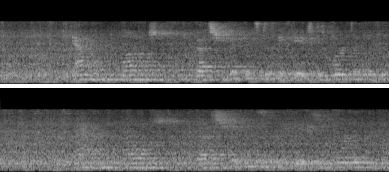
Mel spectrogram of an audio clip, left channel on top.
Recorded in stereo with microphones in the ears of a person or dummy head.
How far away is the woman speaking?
About 5 m.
